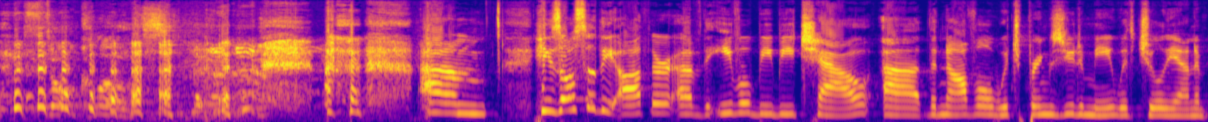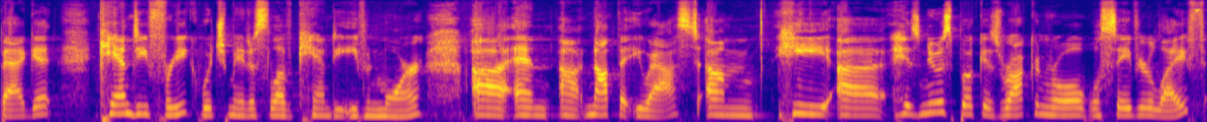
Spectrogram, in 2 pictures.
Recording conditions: live audience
